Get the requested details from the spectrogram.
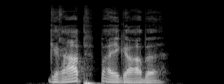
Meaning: funerary object (grave goods)
- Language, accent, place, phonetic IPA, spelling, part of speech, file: German, Germany, Berlin, [ˈɡʁaːpbaɪ̯ˌɡaːbə], Grabbeigabe, noun, De-Grabbeigabe.ogg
